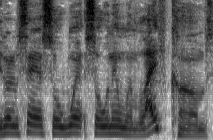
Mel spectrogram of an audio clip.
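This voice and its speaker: Speaking with a New Orleans accent, a man uses a fairly high pitch and ordinary pitch variation. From US South, New Orleans. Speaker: rapper. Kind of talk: casual chat. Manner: animated.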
